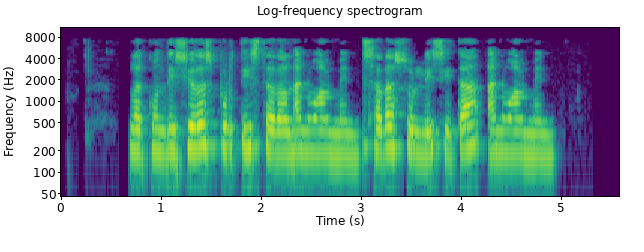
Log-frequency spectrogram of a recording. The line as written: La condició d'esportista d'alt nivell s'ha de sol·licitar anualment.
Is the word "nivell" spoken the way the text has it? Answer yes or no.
no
